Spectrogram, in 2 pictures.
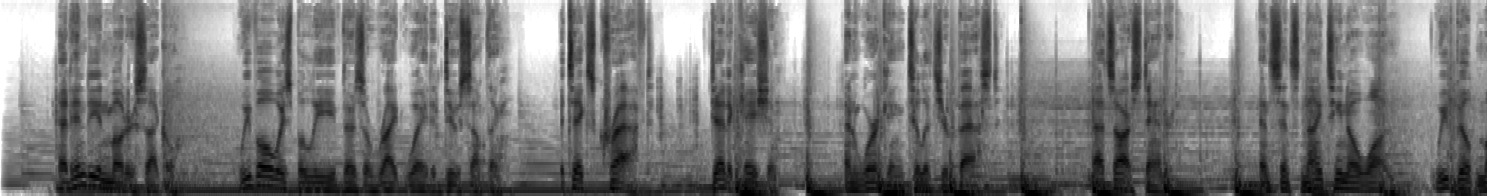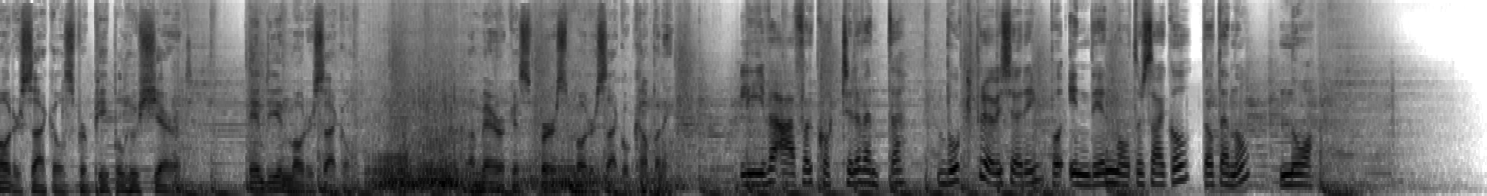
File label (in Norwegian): Kommersiell spot med konkurransehale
